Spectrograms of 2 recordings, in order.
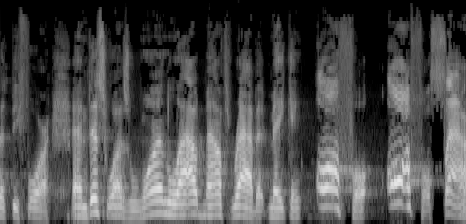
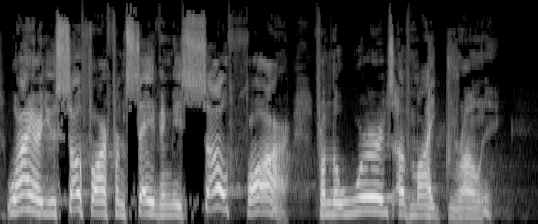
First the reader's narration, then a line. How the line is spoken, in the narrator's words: David roared in desperation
